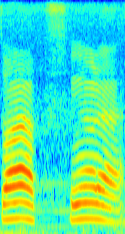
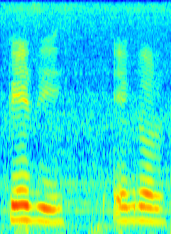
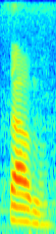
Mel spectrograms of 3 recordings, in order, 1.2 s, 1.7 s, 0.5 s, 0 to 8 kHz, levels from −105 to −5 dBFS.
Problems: none marked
